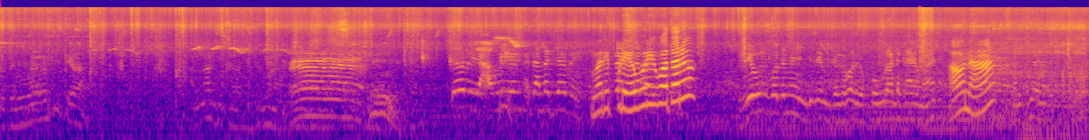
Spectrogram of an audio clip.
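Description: Many goats bleat loudly, close by.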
